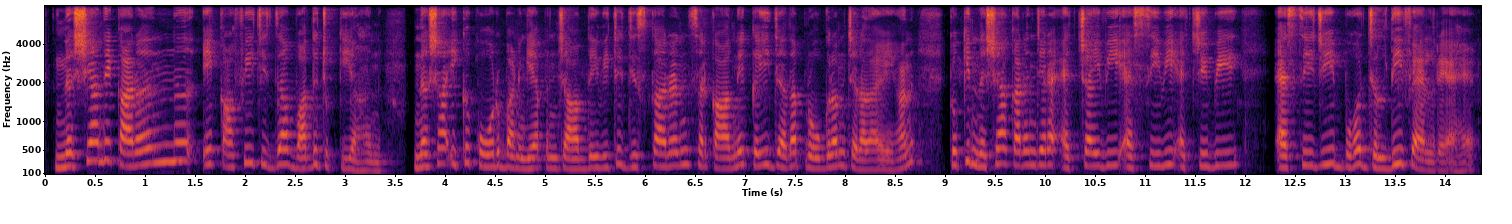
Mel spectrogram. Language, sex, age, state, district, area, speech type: Punjabi, female, 30-45, Punjab, Rupnagar, urban, spontaneous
